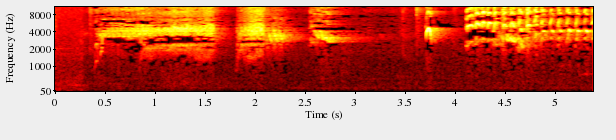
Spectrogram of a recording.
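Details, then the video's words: Orange-bellied Leafbird kept as a cage bird, a training master recording: long, level, high whistles broken by short pauses, with slurred notes, then a rapid buzzy rattling trill at the end. "Tembakan Cucak Cungkok super gacor"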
